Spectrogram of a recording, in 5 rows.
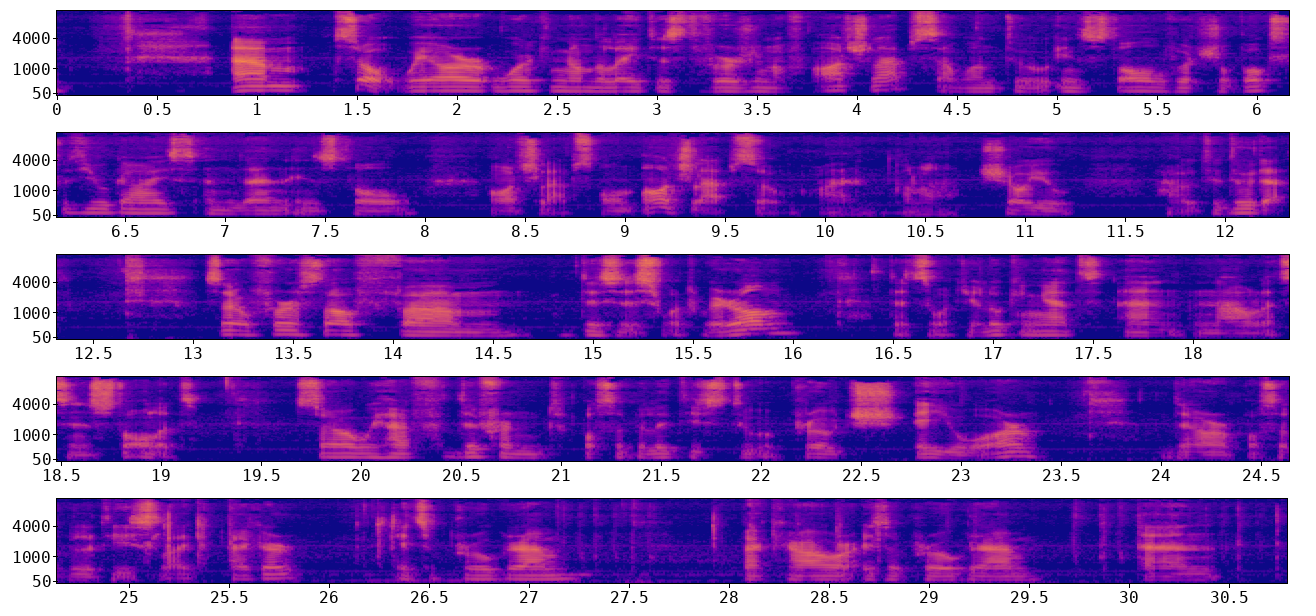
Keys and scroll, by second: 24.8-30.7 typing, 28.5 Tab.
